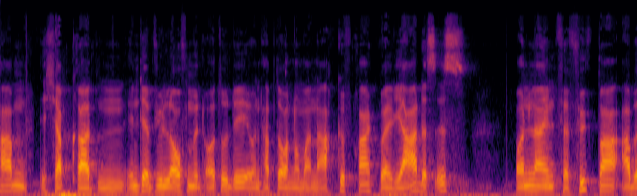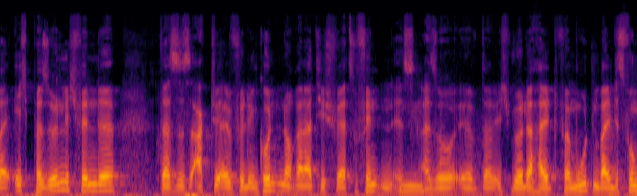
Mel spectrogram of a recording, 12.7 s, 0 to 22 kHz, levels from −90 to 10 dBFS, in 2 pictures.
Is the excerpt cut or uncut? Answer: uncut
